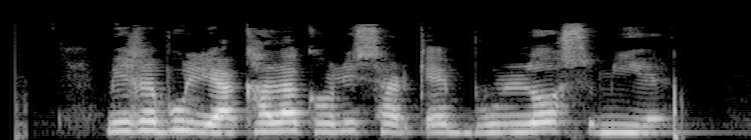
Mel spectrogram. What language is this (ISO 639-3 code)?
kat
